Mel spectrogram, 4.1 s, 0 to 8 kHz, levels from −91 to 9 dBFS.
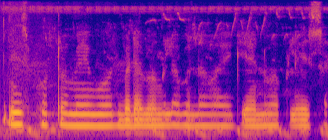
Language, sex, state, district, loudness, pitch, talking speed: Hindi, female, Rajasthan, Jaisalmer, -17 LUFS, 205 Hz, 190 wpm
